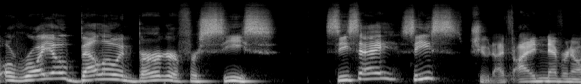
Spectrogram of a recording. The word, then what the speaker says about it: Cease: uh Burger so Arroyo Bello and burger for cease cease shoot I never know how to say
